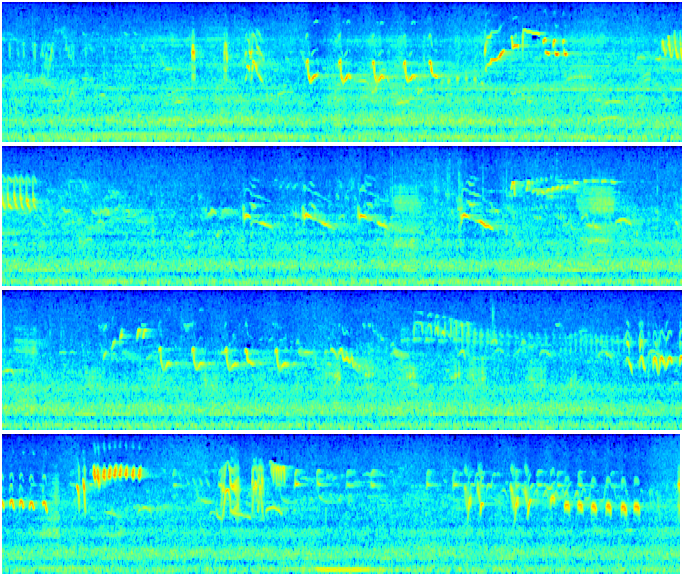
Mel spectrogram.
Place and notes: Broekkade, Schiedam, Netherlands - Trains, frogs, birds
Recorded with Dodotronic parabolic dish.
